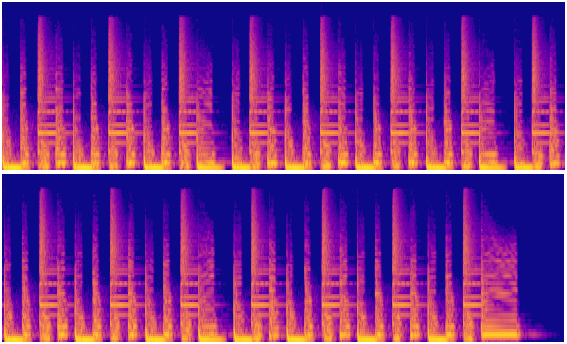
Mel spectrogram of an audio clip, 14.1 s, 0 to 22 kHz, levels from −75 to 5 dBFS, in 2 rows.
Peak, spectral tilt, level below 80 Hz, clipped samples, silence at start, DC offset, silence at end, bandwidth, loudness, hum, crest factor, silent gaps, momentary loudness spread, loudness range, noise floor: 0 dBFS; -5.5 dB/octave; -12 dBFS; under 0.1%; 0 s; under 0.1%; 0.55 s; 15.5 kHz; -12 LUFS; none; 10 dB; none; 3 LU; 1 LU; -49 dBFS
